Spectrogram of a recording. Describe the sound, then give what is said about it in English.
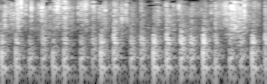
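A fast, steady drum roll of rapid rattling hits, sustained at an even loudness for just over a second, with no voices. “Drum roll.”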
